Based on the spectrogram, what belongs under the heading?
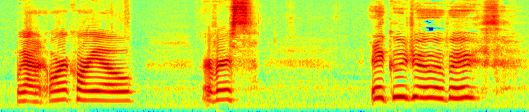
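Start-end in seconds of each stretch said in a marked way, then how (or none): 3.7-5.0 talking right through a yawn, pitch rising. Late after work, listing the cards pulled from packs, yawning. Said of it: "Excuse me, I'm yawning".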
